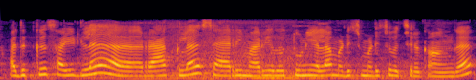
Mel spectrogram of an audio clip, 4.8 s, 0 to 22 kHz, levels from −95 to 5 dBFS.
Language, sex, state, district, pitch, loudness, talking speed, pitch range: Tamil, female, Tamil Nadu, Kanyakumari, 245 Hz, -14 LUFS, 140 wpm, 235-260 Hz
